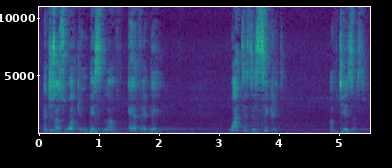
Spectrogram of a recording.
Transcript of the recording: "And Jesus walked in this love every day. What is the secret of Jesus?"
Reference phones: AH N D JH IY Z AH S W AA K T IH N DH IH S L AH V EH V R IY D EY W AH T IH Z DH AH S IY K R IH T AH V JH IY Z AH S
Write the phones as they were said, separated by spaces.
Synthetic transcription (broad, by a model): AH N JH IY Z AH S W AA K IH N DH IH S L AH V EH V R IY D EY W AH T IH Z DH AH S IY K R IH T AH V JH IY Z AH S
